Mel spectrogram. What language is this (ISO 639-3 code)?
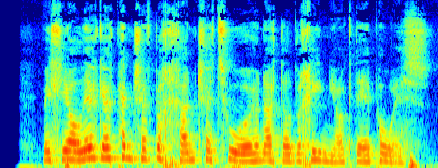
cym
